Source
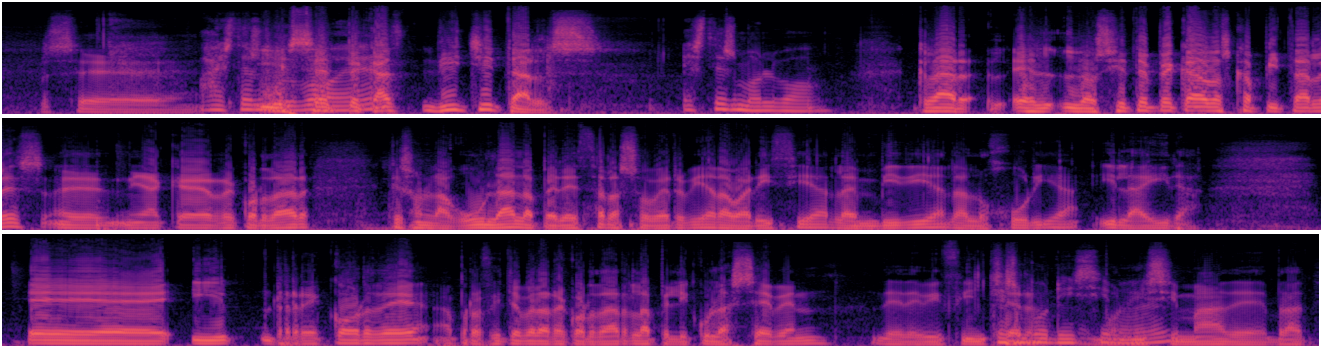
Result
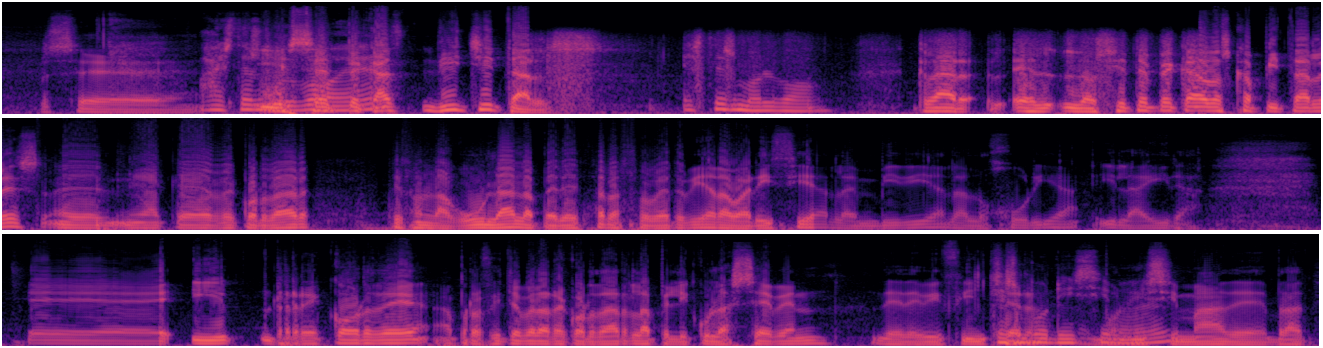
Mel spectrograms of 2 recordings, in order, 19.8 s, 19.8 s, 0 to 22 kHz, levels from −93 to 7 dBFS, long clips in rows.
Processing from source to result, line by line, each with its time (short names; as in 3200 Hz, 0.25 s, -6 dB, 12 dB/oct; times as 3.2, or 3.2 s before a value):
2.65–6 CVSD 32 kbps
6.77–10.02 median filter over 25 samples
10.66–13.99 compressor 2.5:1, threshold -44 dBFS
